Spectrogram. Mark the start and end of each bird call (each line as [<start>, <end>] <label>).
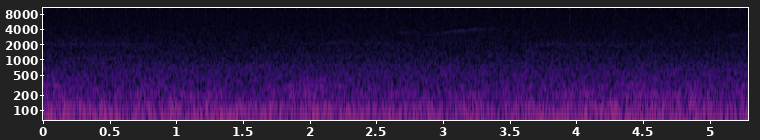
[2.91, 5.29] Eastern Wood-Pewee (Contopus virens)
